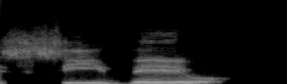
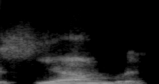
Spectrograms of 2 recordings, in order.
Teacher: la F normalmente en Paraguay se sustituye por la S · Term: sustitución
